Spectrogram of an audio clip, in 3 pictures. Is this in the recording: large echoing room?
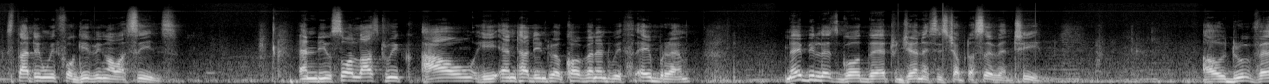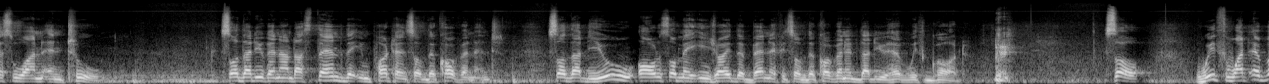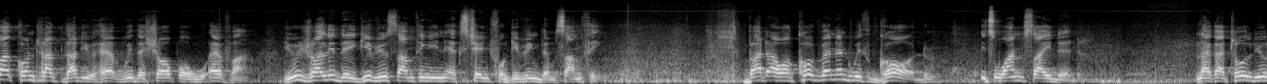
yes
